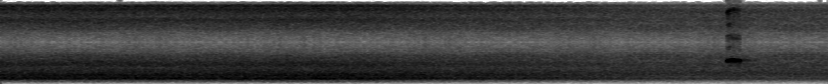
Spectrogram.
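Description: A large crowd roars loudly, then slowly fades.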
